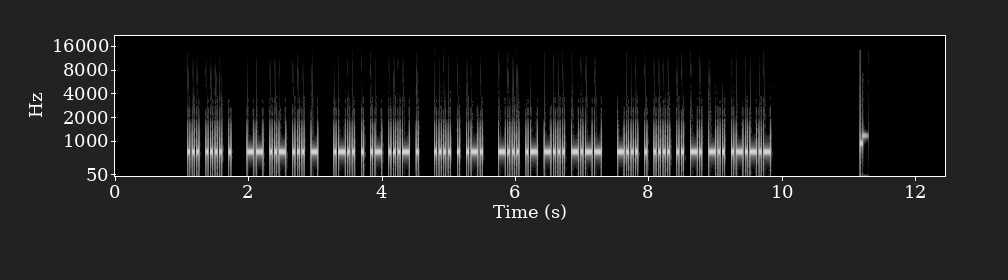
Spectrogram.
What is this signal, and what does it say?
Morse code, heard as a keyed tone, about 34 wpm, 700 Hz. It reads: SHE MUST LEAVE HER BABY BEHIND.
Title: Sentences from Top 1300 Words 35wpm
